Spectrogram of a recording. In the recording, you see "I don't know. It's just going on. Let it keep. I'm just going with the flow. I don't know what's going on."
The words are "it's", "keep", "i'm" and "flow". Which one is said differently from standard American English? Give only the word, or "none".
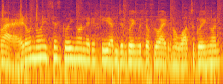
keep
